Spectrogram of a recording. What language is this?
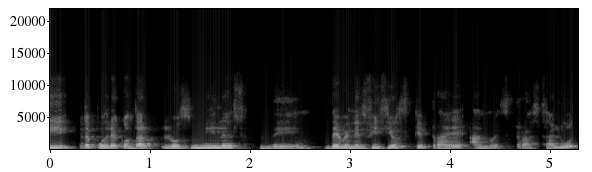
Spanish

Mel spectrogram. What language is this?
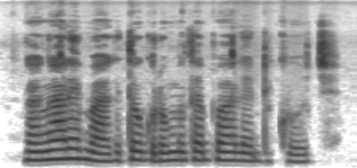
Kikuyu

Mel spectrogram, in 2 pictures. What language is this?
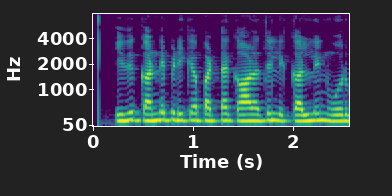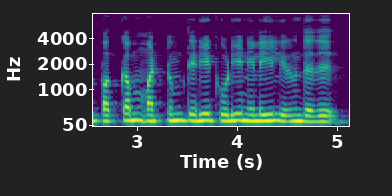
Tamil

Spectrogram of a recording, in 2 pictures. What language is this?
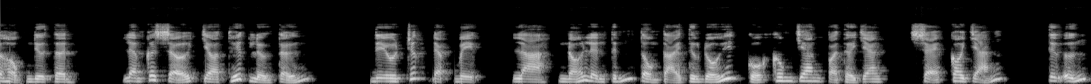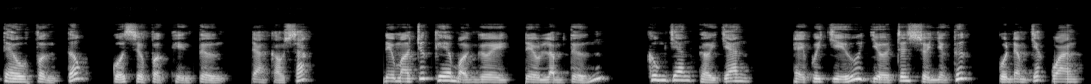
Vietnamese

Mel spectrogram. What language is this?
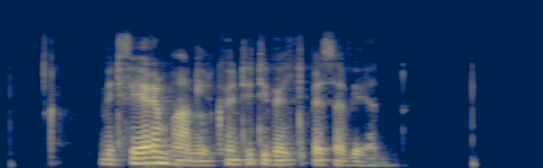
German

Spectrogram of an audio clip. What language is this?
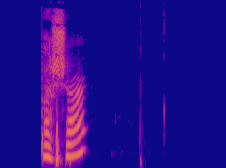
Mari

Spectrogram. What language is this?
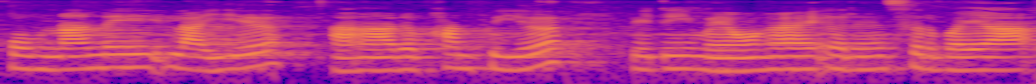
Bodo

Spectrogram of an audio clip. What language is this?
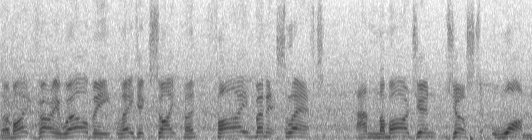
English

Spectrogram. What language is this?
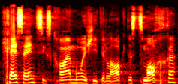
Swiss German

